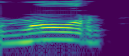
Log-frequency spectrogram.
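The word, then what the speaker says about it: more: का उच्चारण र करेंगे ई का उच्चारण हम नहीं करेंगे मोर मोर क्या होता है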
